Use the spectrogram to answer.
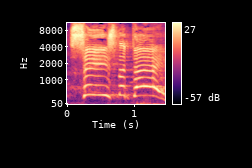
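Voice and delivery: loud, high, slow battle cry; shouted exhortation. Real, not acted. Preacher urging Alison to seize the day, shouted exhortation. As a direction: shout it slowly across the room.

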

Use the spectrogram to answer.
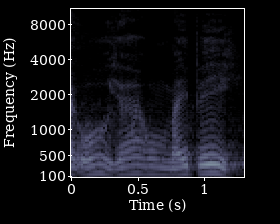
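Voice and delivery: soft, hesitant half-agreement; doubtful murmur. Acted. All the people answering the bad report, doubtful. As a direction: waver quietly, as if half persuaded. Imagined crowd's doubtful reply.

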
